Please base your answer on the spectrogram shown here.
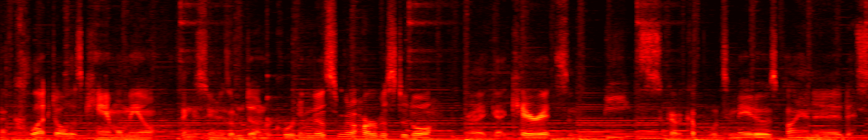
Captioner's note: birds chirping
